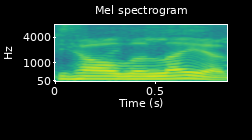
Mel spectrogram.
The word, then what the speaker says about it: Lalaia: bows and we'll go y'all Alea that's how you say it like Princess Leia but French she's too far away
